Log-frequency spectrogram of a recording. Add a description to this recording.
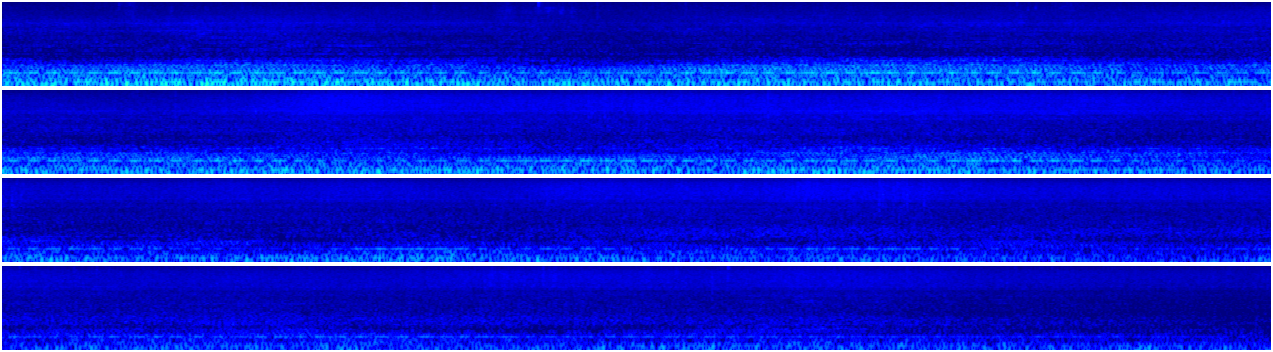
Combine harvesting ... movement from tractors and trailers ... open lavalier mics clipped to sandwich box ...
